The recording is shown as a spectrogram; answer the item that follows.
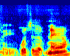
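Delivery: very quiet, hushed Southern country accent. Explaining how people from the South talk, the speaker demonstrates: imitating a Southern accent. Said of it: "that's how people from the South talk".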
